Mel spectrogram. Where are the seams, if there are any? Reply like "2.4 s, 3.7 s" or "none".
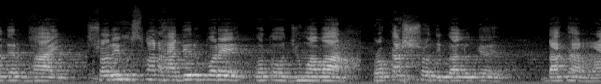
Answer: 3.6 s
